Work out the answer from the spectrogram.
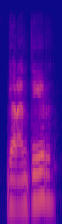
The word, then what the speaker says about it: garantir: So it's more of an E sound, not you don't really say the R at the end of it.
